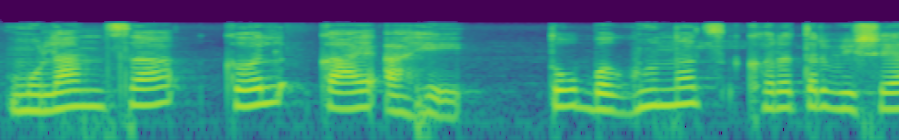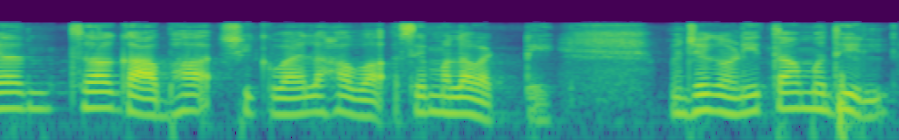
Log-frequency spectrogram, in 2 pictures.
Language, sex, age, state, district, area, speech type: Marathi, female, 30-45, Maharashtra, Pune, urban, spontaneous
